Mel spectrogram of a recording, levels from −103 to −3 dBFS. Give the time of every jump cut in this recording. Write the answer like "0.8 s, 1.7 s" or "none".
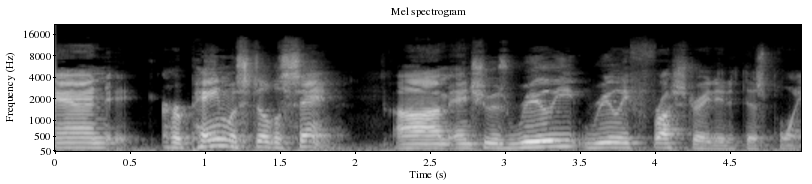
none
